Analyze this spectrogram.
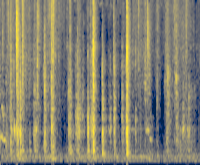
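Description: Scissors snip through plastic straps.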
